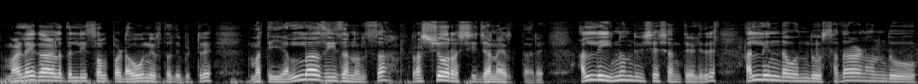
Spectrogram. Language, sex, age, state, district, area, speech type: Kannada, male, 30-45, Karnataka, Udupi, rural, spontaneous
